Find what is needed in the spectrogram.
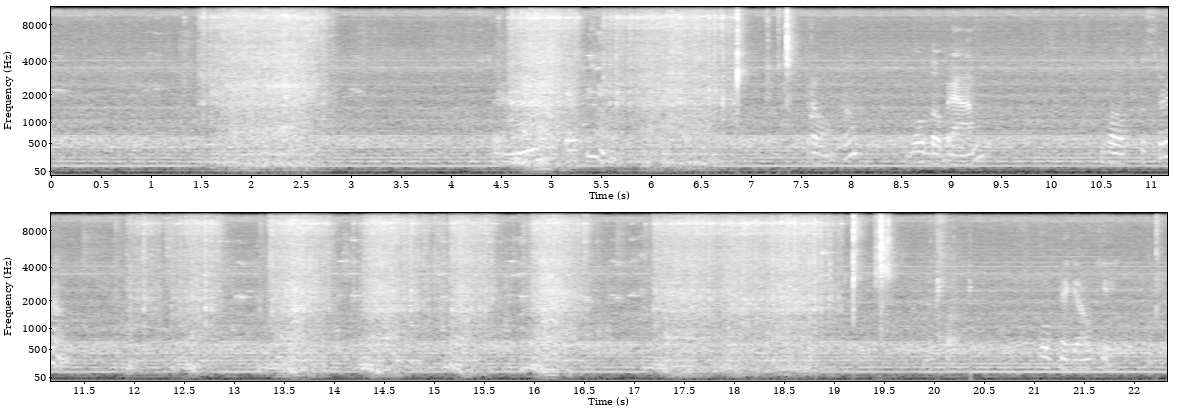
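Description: Industrial lockstitch sewing machine stitching fabric in repeated short bursts, its motor humming steadily between them.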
